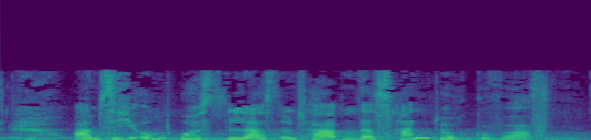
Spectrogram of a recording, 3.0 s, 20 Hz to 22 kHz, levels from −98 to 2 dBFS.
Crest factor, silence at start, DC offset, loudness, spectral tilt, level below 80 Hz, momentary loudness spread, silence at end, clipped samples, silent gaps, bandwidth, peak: 18 dB; 0 s; under 0.1%; -31 LUFS; -4 dB/octave; -56 dBFS; 6 LU; 0 s; under 0.1%; none; 11.5 kHz; -14 dBFS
